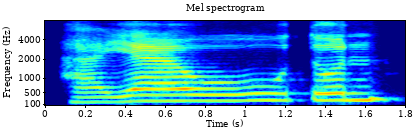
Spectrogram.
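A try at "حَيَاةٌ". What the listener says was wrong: jangan dibaca. Ya, wawunya jangan dibaca, kan nggak ada tanda. Ya, pokoknya kalau nggak ada tanda jangan diapa-apain walaupun ada hurufnya. Ibu tinggal baca hayatun, jangan hayawautun ya. Wawunya jangan dianggap.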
